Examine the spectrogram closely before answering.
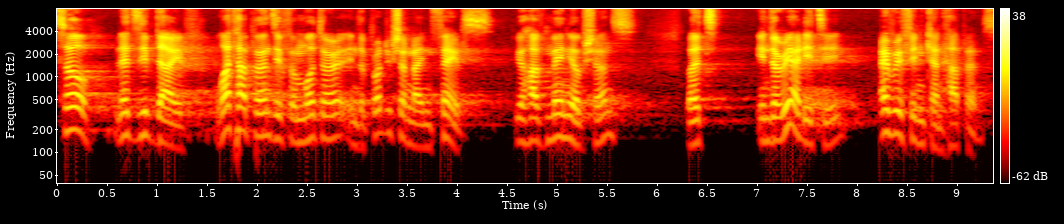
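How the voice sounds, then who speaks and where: At a moderate pace, a man talks in a French accent. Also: fairly high pitch for a man, ordinary pitch variation. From France. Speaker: company CEO. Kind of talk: conference presentation. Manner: animated; halting.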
